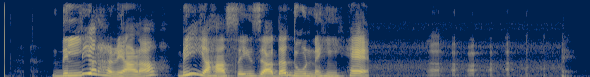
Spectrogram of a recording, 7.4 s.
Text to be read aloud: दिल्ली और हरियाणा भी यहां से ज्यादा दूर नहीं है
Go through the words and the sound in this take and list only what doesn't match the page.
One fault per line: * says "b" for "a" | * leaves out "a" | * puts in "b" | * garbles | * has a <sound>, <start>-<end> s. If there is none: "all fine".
* has a laugh, 5.3-6.9 s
